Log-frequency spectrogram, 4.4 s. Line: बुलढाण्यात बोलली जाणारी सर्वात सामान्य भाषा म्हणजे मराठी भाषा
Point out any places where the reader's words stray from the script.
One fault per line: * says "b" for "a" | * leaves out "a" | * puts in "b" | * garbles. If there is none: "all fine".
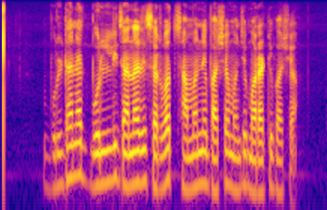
all fine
